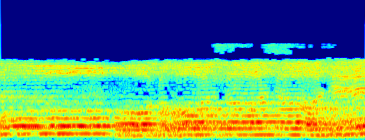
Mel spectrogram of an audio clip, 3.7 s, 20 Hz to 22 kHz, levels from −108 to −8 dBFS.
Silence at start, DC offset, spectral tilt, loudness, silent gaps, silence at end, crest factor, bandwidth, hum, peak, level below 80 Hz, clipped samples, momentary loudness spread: 0 s; under 0.1%; -7 dB/octave; -23 LUFS; none; 0 s; 12 dB; 6.2 kHz; none; -10 dBFS; -70 dBFS; under 0.1%; 3 LU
